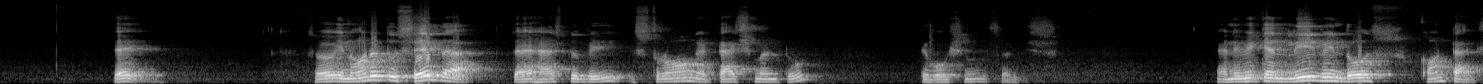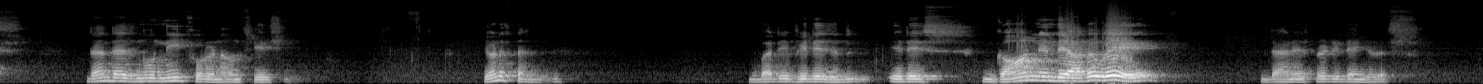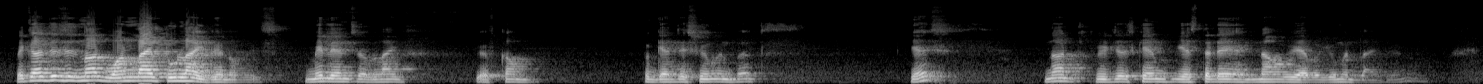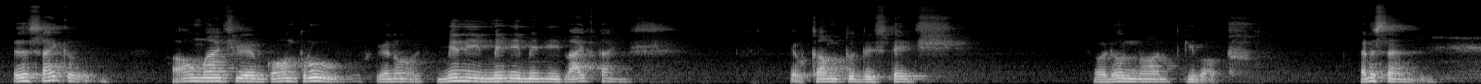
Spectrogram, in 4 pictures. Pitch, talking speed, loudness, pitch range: 130 Hz, 115 wpm, -15 LUFS, 120-150 Hz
